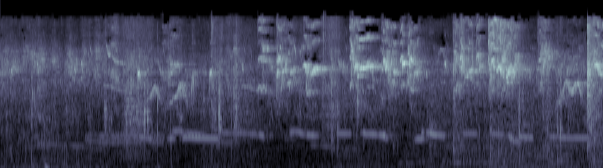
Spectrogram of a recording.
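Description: Caged aviary birds chirping and twittering, with many short high calls overlapping. Underneath runs a thin whistle-like tone that shifts in pitch in small steps.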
